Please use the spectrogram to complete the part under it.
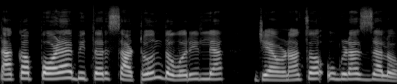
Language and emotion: Goan Konkani, neutral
